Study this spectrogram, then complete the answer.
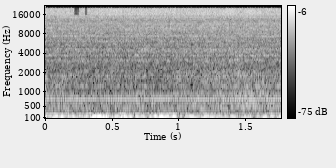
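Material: Nothing is struck.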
